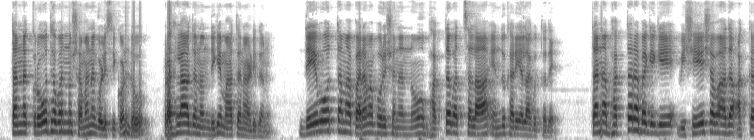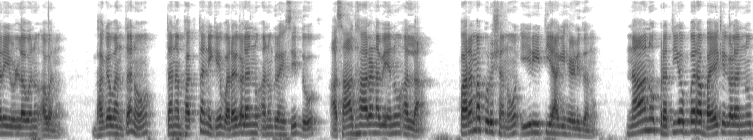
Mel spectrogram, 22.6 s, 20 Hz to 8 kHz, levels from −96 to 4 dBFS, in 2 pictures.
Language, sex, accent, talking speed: Kannada, male, native, 80 wpm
